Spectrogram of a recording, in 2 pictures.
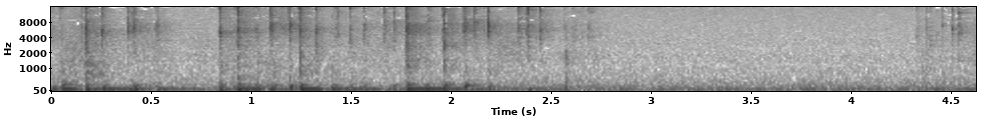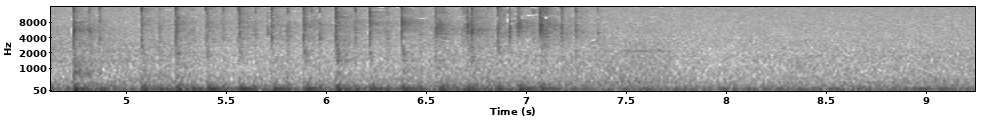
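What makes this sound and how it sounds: Fingertips type on a white, full-size Apple Magic Keyboard with plastic keycaps on an aluminium base. Bursts of quick, irregular key clicks with a dull low thump under them give way to a quieter stretch around the middle, then the typing picks up again and trails off.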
